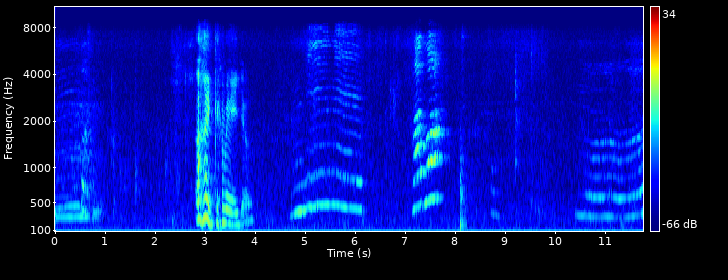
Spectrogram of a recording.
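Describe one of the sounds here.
A man speaks softly and playfully to a child close by.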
